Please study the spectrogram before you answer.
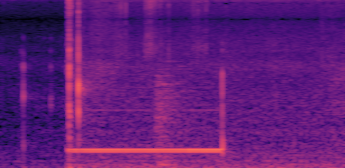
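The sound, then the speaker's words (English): An outgoing phone call rings through: a few soft clicks, then a single steady ringback tone holding for just over a second before cutting off, with quiet room noise around it. “She texted me she wanted to talk, so I'm calling to check in.”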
